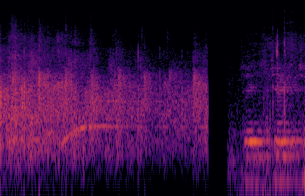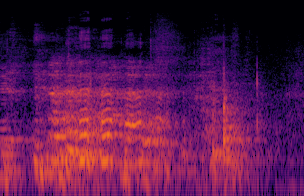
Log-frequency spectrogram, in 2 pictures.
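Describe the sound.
A crowd claps steadily for about two seconds for a spontaneously told story, before the sound cuts out abruptly. After a brief silence, voices and light chuckling follow amid lingering murmur.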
